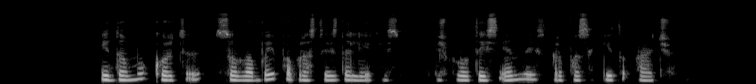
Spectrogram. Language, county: Lithuanian, Klaipėda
